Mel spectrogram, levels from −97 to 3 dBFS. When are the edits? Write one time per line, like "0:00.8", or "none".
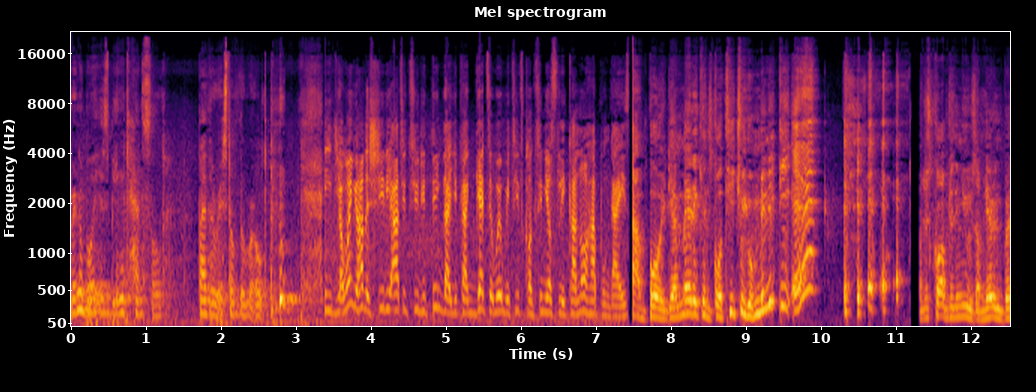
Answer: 0:03.3
0:07.5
